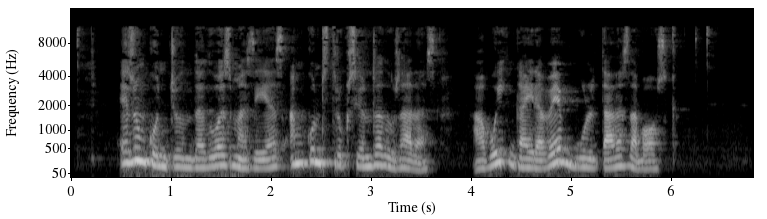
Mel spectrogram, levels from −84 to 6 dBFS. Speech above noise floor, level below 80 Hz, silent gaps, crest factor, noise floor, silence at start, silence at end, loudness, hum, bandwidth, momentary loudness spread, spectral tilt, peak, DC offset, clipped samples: 27 dB; -64 dBFS; none; 18 dB; -52 dBFS; 0.5 s; 0.45 s; -26 LUFS; none; 11.5 kHz; 10 LU; -5 dB/octave; -8 dBFS; under 0.1%; under 0.1%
